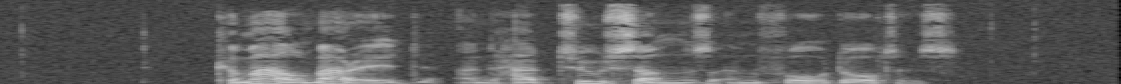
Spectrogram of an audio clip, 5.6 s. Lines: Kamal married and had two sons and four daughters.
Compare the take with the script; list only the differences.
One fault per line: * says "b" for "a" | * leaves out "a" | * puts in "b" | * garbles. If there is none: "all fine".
all fine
